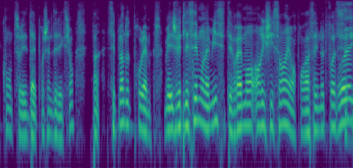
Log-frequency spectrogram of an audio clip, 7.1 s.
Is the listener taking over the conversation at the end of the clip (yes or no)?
yes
